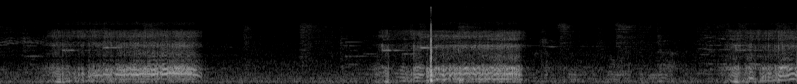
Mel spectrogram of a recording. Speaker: Today I'm gonna record my dad sleeping.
